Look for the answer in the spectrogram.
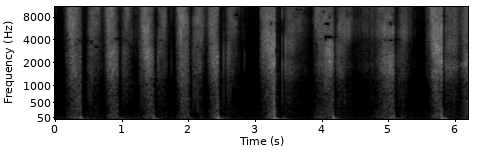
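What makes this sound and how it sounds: A wooden stick stirs and scrapes through a white paper cup full of frozen, icy lemon sherbet. It makes a steady run of short, crunchy scraping strokes, each a bright gritty crunch with a soft low thump underneath, with brief quiet gaps between them.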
